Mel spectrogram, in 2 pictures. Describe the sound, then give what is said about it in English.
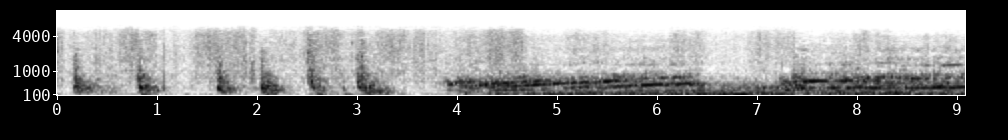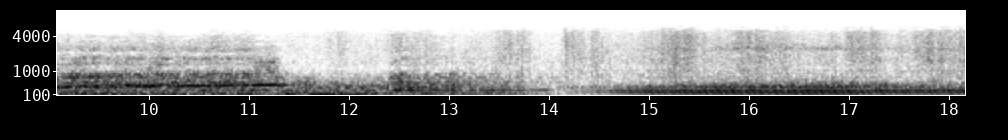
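A car engine drones as the car drives on toward a town at night. A few sharp knocks come first, then a steady engine hum whose pitch climbs twice before settling into a lower, even tone. “We'll drive on to the town and find a place to put up for the night.”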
